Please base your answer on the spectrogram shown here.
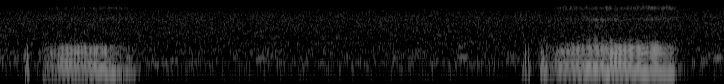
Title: My little dog snoring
